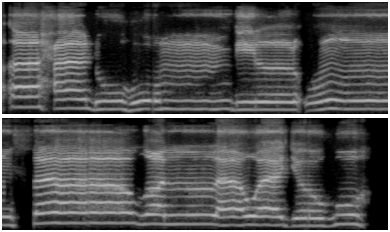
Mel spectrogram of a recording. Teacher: kedua bibir bertemu tapi tidak ditekan hanya menempel saja jadi supaya terdengar samarnya atau ikhfanya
